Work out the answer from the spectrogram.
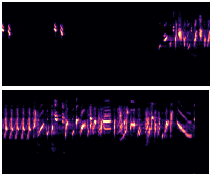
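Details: Goldfinch singing, as used in song training: two brief high notes, a pause, then about five seconds of dense, lively twittering full of rapid chirps, short trills and downward slurs, in a clean, quiet recording.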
